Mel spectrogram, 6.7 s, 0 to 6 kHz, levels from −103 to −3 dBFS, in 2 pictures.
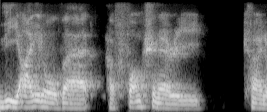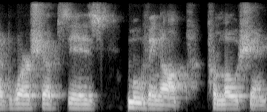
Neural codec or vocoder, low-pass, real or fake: none; 5.4 kHz; real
